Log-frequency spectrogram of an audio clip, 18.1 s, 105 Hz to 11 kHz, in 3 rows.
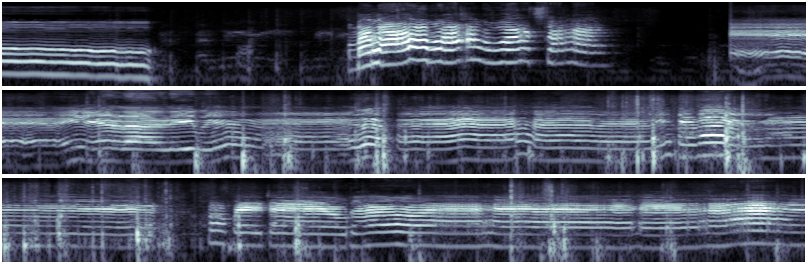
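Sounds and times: person wailing: 5.5 - 18.0.

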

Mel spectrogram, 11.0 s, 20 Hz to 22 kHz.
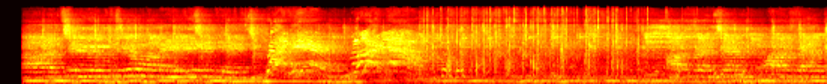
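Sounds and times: praise song music: 0.3 - 11.0
children singing and shouting: 2.3 - 5.6
hand claps: 5.5 - 9.0.

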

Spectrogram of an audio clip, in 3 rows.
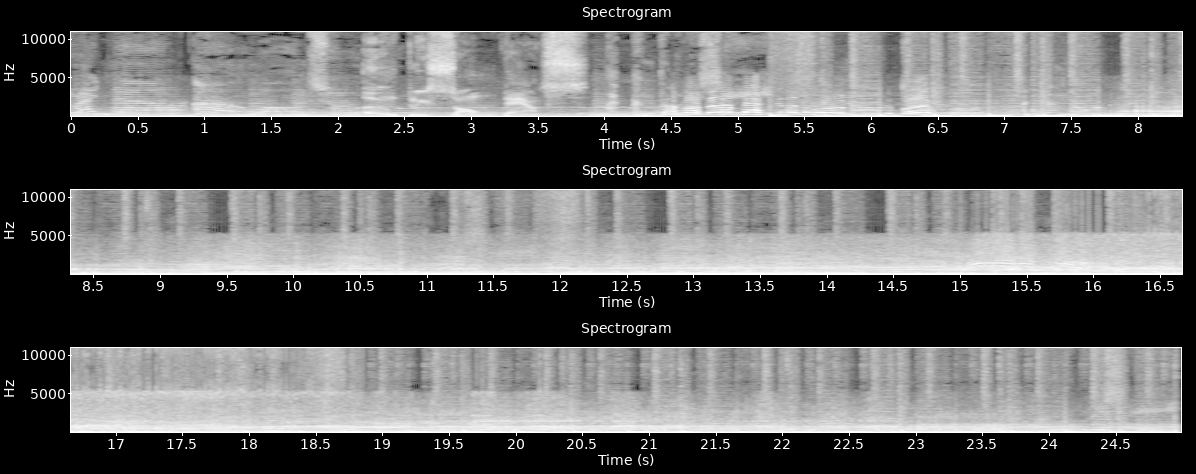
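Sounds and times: background music with beat: 0.0 - 24.9
dirt bike engine revving: 5.8 - 24.9.

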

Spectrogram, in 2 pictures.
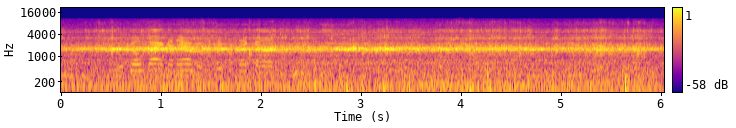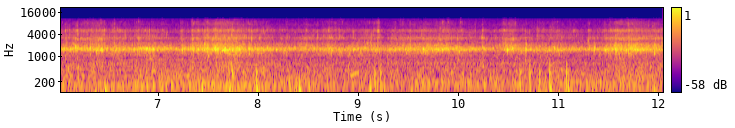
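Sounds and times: steady high hum: 0.0 - 12.0
water lapping against hull: 0.0 - 12.0.

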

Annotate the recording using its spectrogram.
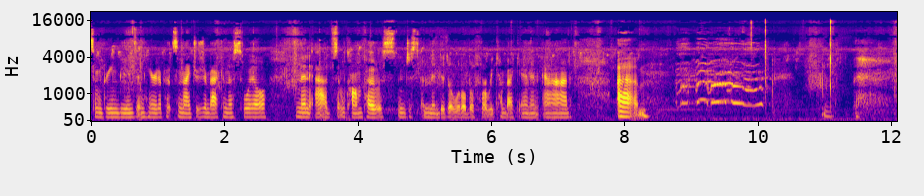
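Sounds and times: rooster crowing: 8.8 - 10.2.

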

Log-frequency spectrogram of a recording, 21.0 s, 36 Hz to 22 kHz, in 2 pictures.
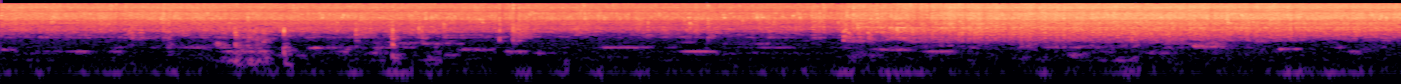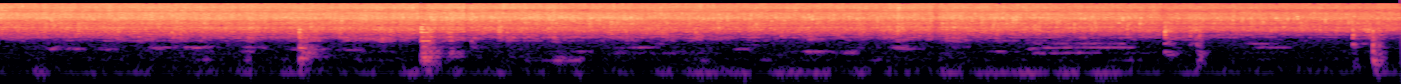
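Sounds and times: oil sizzling in frying pan: 0.0 - 21.0.

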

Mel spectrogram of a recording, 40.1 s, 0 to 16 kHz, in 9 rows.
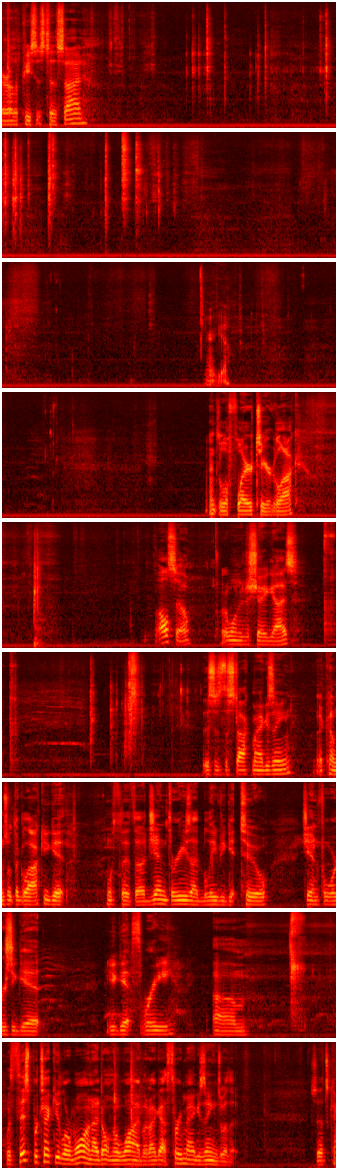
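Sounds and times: pistol parts clicking: 2.4 - 6.6.

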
